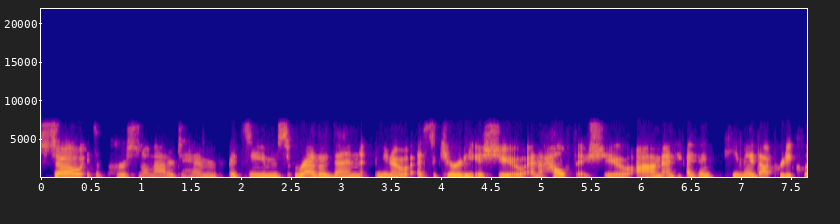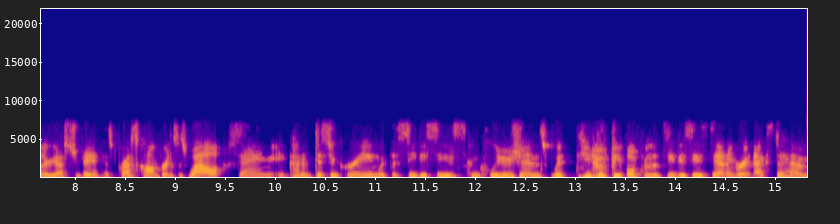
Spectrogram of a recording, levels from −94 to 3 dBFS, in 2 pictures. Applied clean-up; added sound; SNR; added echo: none; none; none; none.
